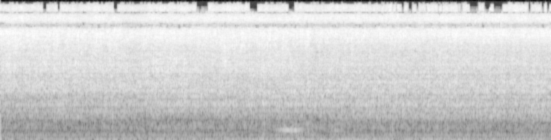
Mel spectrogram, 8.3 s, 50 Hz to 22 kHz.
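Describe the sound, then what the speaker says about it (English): A balsamic pot roast browning in a hot pan, with a loud, even, continuous sizzle and crackling fry held close for the whole stretch and no talk. "Gonna let it cook for another 2 minutes and 20 seconds on the back side to brown it"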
